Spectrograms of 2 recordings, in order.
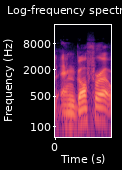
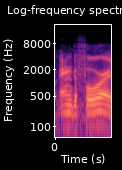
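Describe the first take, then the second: First: Angophora with the beat on GOPH; stress on second syllable. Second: Angophora with the beat on PHOR; stress on later syllable. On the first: Asking the ranger the tree's name, Angophora stressed an-GOPH-ora. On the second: Offering the ranger another version, Angophora stressed ango-PHOR-a. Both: Shown as a demonstration. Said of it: "what emphasis you wanna put on which syllable".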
